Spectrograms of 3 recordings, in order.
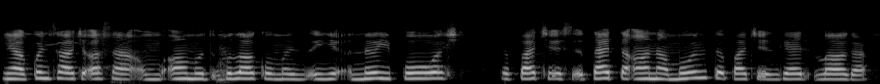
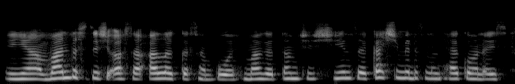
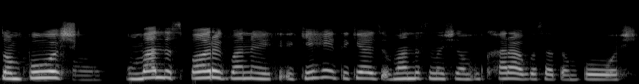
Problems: constant background noise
